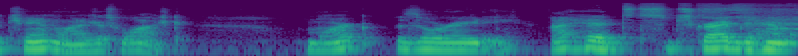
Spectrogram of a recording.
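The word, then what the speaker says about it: Szorady: He just said how to pronounce it in his review video, Zoradi. Kind of like Zorro, right?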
